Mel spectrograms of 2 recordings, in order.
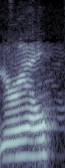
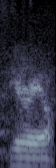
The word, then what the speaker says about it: Uriel: Uriel. Uriel.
